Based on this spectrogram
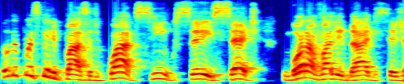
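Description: A high-pitched man's voice in a Minas Gerais accent, with very wide pitch swings. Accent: Mineiro. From Minas Gerais, Zona da Mata (Brazil). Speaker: master cheesemaker. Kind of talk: interview.

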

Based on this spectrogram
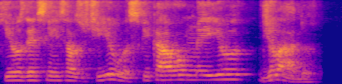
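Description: A man's fairly high voice with audible room echo. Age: 20s. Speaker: firefighter and volunteer. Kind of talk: interview.

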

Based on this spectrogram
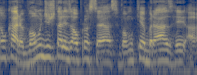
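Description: Music plays behind a man talking at a very fast pace. His pitch is fairly high and his intonation fairly even. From Brazil, Rio de Janeiro state (Volta Redonda). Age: 20s. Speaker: startup CEO. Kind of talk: casual interview. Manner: casual, filler-heavy.

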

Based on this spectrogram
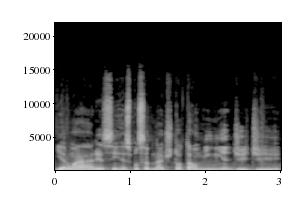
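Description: The man's pitch is very deep and low. He talks at a fairly quick pace. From Brazil, Goiás (Iporá). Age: 30s. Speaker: business executive. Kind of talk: podcast interview.

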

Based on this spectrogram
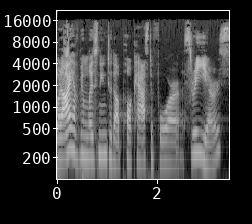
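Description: A woman with a Chinese accent speaks at a moderate pace with ordinary pitch variation. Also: very clean recording, silent background. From China. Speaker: podcast host, English teacher. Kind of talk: casual interview conversation. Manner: halting, repeats words.

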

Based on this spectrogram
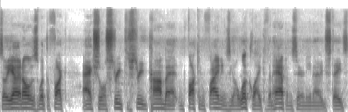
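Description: At a fairly quick pace, a man speaks in a normal speaking voice at medium pitch. His loudness swings widely. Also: ordinary pitch variation. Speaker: podcast host. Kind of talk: angry rant; casual show hosting, music intros. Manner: loud, furious, swearing.

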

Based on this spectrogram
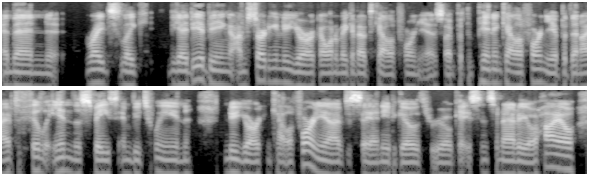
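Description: Speaking at a very fast pace, a man with a fairly low pitch keeps his intonation fairly even. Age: 20s. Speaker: podcast guest. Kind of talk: casual chat.

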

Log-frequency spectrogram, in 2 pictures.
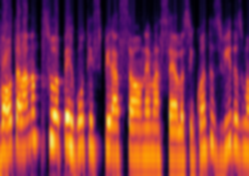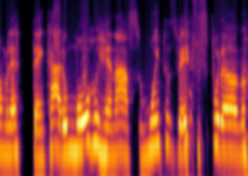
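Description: This woman's fairly high voice shows ordinary pitch variation over a quiet background. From Minas Gerais, Brazil (Belo Horizonte). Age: 40s. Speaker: choreographer and singer-songwriter. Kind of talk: casual chat.

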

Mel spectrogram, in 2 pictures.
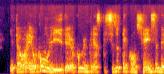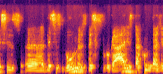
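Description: A man's somewhat breathy voice has a dark, mellow tone at a medium pitch. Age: 30s. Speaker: diversity consultant. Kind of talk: interview. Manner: hesitant, many fillers.

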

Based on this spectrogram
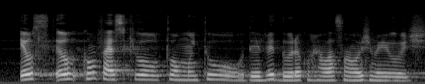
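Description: Noticeable background noise sits behind a woman speaking at medium pitch. She keeps a moderate pace and fairly even intonation. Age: 20s. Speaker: biomedicine student and Sunday school teacher. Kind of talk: casual chat.

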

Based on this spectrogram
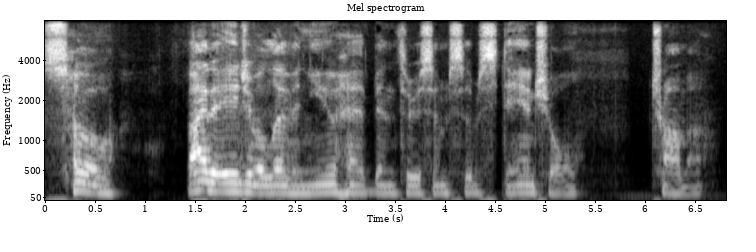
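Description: A man's somewhat breathy voice at medium pitch, at a very slow pace. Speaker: podcast host and case manager. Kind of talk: casual interview.

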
